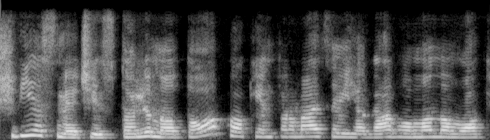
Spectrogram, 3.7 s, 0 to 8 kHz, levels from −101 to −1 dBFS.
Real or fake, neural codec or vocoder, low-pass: fake; codec, 44.1 kHz, 7.8 kbps, Pupu-Codec; 7.2 kHz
